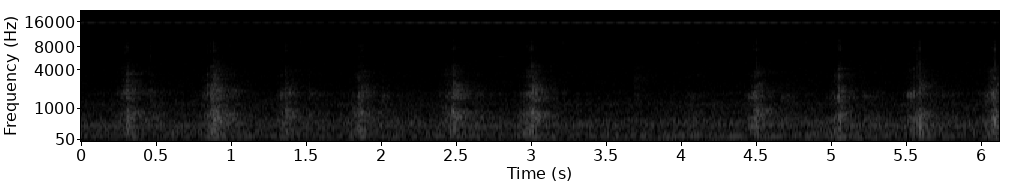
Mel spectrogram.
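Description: Fabric scissors cutting through thin knit (jersey) fabric on a table, the blades closing in repeated snips about two a second.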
